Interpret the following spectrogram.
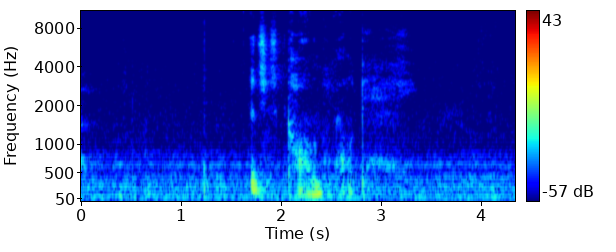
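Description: A faint, low voice speaking or whispering briefly in the middle, after a single click about a second in.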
